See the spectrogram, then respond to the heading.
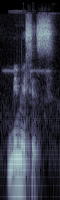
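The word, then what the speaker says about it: mimesis: Imitation के जगह पे पूछ देगा कि MESIS, इसको प्रोनाउंसिएशन कहेंगे मिमेसिस। क्या बोलेंगे? हाँ, मिमेसिस।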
